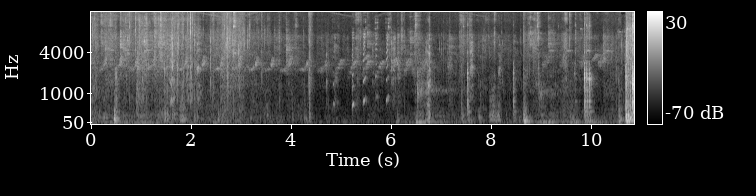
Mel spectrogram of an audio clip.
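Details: Australian Cattle Dog puppies, Blue Heelers from Tin Roof, playing together: scattered short high whimpers and yips, a few gruff little barks, with rustling and bumps of movement between calls and a sharp knock at the end.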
